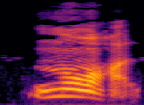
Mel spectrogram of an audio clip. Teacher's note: Ударение падает на предпоследний слог. Не на последний, как всегда в иврите, а на предпоследний.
